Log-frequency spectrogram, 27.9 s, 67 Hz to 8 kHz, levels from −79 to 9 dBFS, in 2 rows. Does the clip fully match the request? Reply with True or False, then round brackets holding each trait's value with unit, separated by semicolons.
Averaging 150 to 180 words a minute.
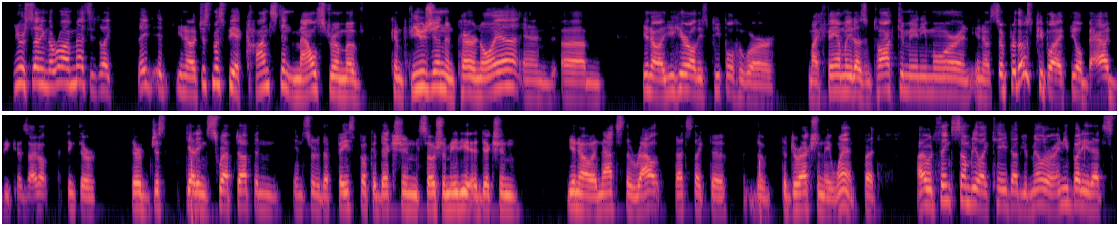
False (205 wpm)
